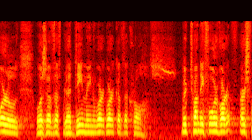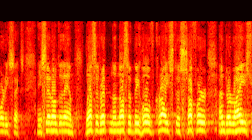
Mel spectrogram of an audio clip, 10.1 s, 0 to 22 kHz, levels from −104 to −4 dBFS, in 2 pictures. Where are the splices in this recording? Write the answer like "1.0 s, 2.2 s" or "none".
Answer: 1.2 s, 2.1 s, 3.6 s, 7.0 s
